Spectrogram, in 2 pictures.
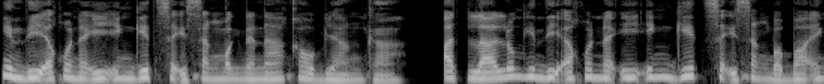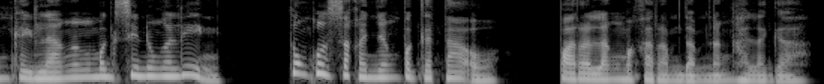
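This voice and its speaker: A woman's voice: fairly low pitch, expressive, moderate pace, a little mellow, dry recording, lightly acted. Lady playing a cold vengeful wife in an audiobook drama, controlled and proud, dry close sound. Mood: cold scorn.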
